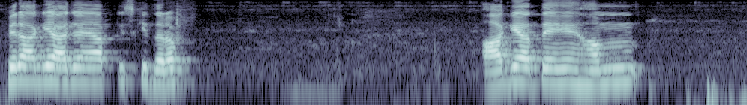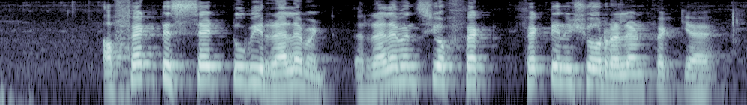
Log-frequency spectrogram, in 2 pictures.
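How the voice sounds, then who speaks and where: A man's voice: sits high, slow, pauses often. A man with a Pakistani accent giving a didactic law lecture, repeating phrases, asking rhetorical questions and mixing in English legal terms. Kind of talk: exam-prep lecture, explaining point by point.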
